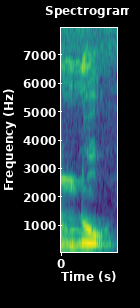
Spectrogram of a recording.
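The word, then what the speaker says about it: know: knife knife मीस चाकू के एन ओ डब्लू नो नो मीस जानना के एन आई जी एच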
